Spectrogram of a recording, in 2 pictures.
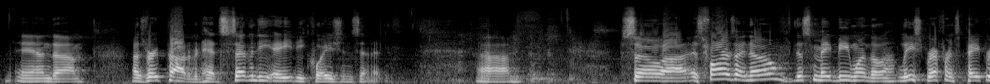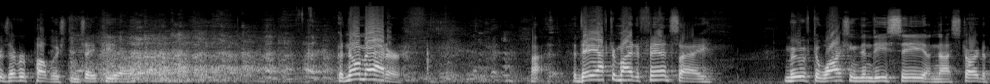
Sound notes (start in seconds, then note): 4.6 laughs; 10.5 laughter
